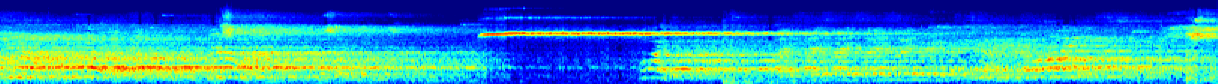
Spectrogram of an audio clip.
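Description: A referee's whistle blows one long, steady blast a little over three seconds in, over players' shouts that echo around a large sports hall.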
